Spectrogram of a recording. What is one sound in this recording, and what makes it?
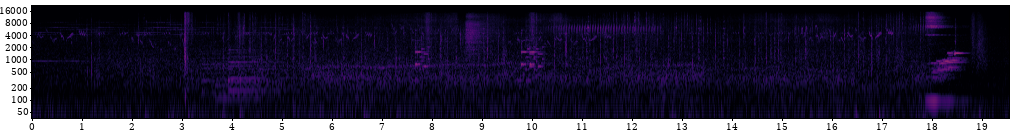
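Wind blows steadily outdoors in a video game.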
